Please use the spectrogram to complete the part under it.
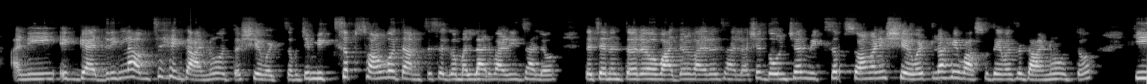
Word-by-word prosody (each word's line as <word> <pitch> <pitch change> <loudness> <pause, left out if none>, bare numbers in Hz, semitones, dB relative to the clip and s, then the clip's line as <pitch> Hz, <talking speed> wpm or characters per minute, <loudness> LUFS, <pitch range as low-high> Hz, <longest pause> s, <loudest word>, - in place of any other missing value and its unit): आणि 240 +2 -1 0.3
एक 245 -3 -4
गॅदरिंगला 275 +5 +2
आमचं 370 +1 +1
हे 355 0 -1
गाणं 215 -3 +1
होतं 265 0 -5
शेवटचं 220 -3 -2
म्हणजे 220 +6 -4
मिक्स 275 +2 -1
अप 340 0 +1
सॉँग 290 -1 +2
होतं 315 -4 +2
आमचं 245 0 -3
सगळं 240 -2 -3
मल्हारवाडी 235 0 +2
झालं, 235 -3 -1 0.3
त्याच्यानंतर 245 0 +1
अ, 245 - +4
वादळवारं 235 +1 +1
झालं. 235 -3 -6
असे 230 +6 -2
2-4 250 +4 +2
मिक्स 275 +2 -6
अप 295 0 +1
सॉँग 265 0 +2
आणि 290 +2 +2
शेवटला 275 -1 +3
हे 300 - +4
वासुदेवाचं 245 0 0
गाणं 220 +2 +2
होतं. 250 +1 -5 0.4
की 290 0 +5
245 Hz, 175 wpm, -15 LUFS, 235-275 Hz, 0.4 s, की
